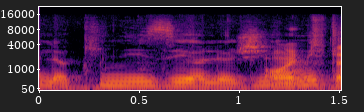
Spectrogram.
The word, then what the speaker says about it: kinésiologie: Je suis curieuse, Kevin, rapidement, parce que là, je l'ai bien prononcé, là, kinésiologie.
